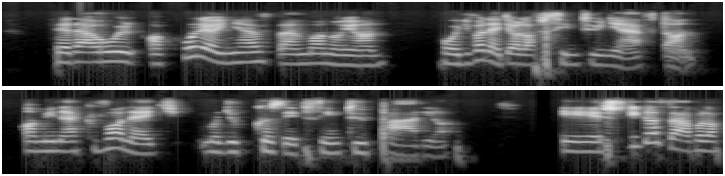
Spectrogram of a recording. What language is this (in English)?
Hungarian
